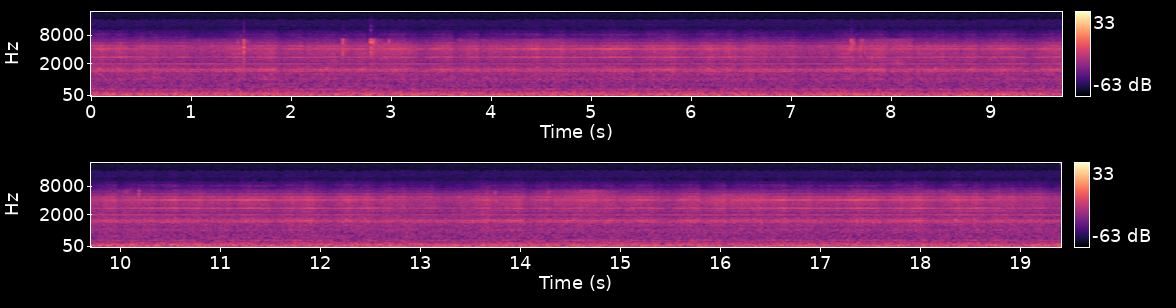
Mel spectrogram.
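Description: A jet engine roars steadily up close.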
